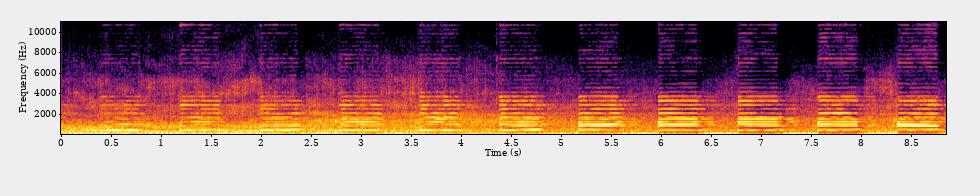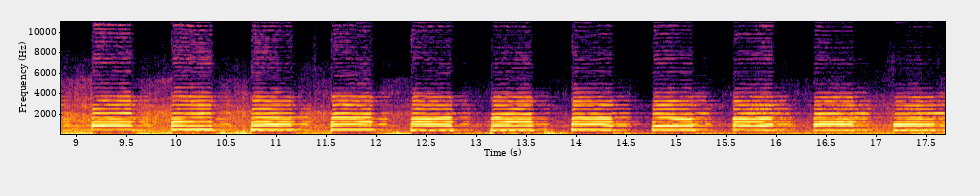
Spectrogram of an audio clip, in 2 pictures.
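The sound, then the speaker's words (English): A car alarm honks loudly and insistently, its horn blaring in steady, rapid pulses that repeat without a break for the whole stretch, with nothing else competing, on a sunny, clear day of about 18 to 19 degrees with a little wind. “And that guy's alarm is really loud.”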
